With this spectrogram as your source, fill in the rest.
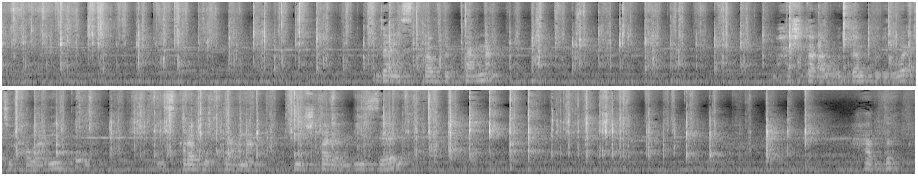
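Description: A plastic spoon scrapes and taps against a plastic bowl.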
